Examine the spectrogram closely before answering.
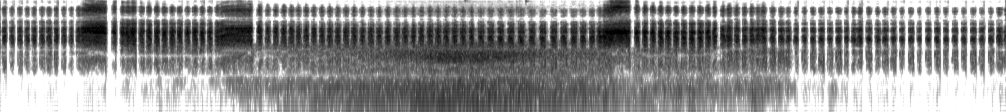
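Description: Kingfisher nestlings giving an unbroken, rapid, rattling call, harsh and agitated, with louder cries about a second in and again at about six seconds. From about two and a half to eight seconds a lower rumble of movement joins it as a chick flaps and shuffles in the nest burrow.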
